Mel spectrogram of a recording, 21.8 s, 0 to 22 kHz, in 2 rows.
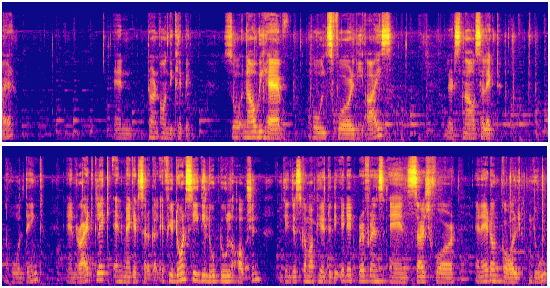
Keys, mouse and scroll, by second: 3.3-3.7 scroll up 1, 3.7 Tab, 4.2 middle click, 4.9 1, 5.2 z, 5.6-6.3 scroll up 1, 6.3 z, 8.1 click, 9.2 click, 10.5 shift+middle click, 10.6 z, 12.5 right click, 16.5 click, 21.0-21.7 typing.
